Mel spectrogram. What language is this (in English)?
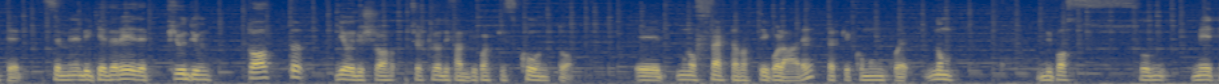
Italian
